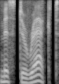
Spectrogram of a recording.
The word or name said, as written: misdirect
